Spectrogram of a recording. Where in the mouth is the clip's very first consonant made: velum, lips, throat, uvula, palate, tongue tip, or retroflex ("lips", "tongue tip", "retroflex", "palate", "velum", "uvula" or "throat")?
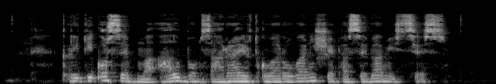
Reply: velum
